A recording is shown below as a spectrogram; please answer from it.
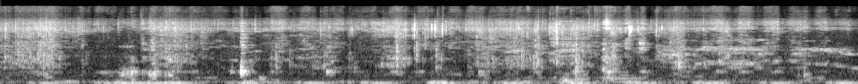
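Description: Wet tearing and squelching as hands pull the tough skin and flesh apart on a raw blue marlin head, with irregular crackles from the plastic sheet beneath, over a low rumble that pulses about twice a second.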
